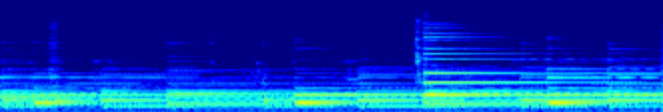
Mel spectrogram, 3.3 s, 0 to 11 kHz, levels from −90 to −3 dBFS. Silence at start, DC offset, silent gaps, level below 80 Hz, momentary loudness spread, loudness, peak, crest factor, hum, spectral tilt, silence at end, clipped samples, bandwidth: 0 s; under 0.1%; none; -76 dBFS; 8 LU; -46 LUFS; -30 dBFS; 14 dB; none; -8.5 dB/octave; 0 s; under 0.1%; 7.4 kHz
